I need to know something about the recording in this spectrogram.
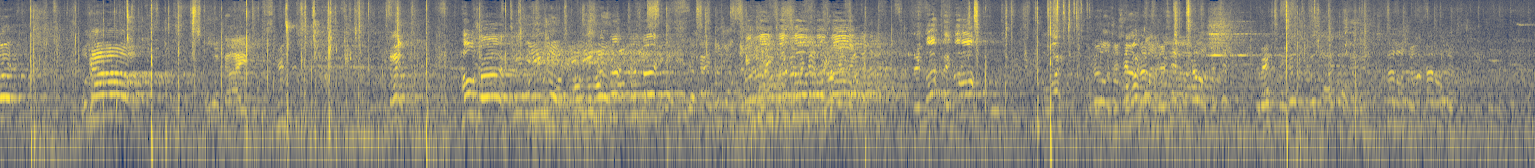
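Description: Young men shout and call out to each other across an outdoor pitch.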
